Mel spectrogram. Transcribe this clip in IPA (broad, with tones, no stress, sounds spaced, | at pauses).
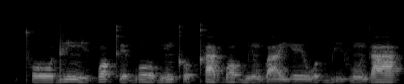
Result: tʰ oː˨ d i˦ ɲ i˨ ɓ ɔ˦ kʼ e˨ b oː˦˨ ɡ ĩ˦ kʼ o˨ kʰ a˦ ɡ͡b ɔ˦ ɡ͡b ĩ˨ ɡʷ aː˨ j eː˨ w ʊ˦ ɡ͡b i˨ v ũ˨ d a˦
